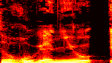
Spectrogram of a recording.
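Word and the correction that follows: Ragougneau: Évangile pour un gueux. – Ragugno. – Ragugno, pardon. Oui.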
